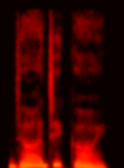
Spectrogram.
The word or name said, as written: ಜಾಜಿಕಾಯ್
